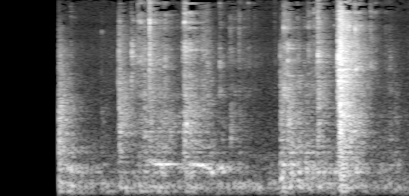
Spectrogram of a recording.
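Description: Intro sound effects: a quick run of about seven short, sharp swishes and hits, starting half a second in, the loudest a little after three seconds.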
